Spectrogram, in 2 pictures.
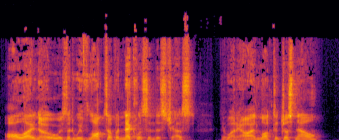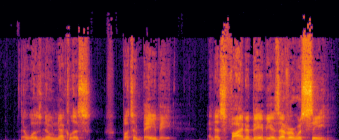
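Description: Man acting an excitable, animated storybook king. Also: mid-range voice, normal speed. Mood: eager bafflement. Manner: exclamatory, emphatic. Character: excitable, hearty storybook king longing for a son.

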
